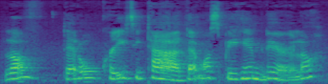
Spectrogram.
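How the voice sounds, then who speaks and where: A hoarse woman with a chest cold, rambling in a folksy, heartfelt way as she chats to a friend. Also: on the high side, normal speed, a little hiss or hum. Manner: rambling, folksy, full of "you know". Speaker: storytime vlogger. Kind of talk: casual heartfelt chat to a friend.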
